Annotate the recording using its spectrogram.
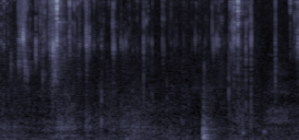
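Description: Faint crinkling and small clicks of protective plastic film being peeled off a new wristwatch by gloved hands, with a soft thump about three seconds in.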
